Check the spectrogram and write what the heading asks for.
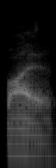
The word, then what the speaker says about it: FHIR: last three to four years it's called fhir pronounced fire so it's fast Healthcare interoperability resources so fire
